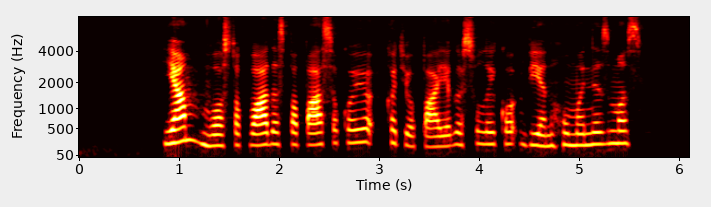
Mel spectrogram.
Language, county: Lithuanian, Panevėžys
